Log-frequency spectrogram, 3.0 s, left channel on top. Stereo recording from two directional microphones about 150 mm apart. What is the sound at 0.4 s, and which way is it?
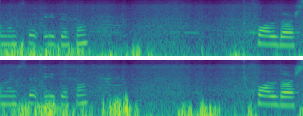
Speech, 15° left (ahead or behind).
